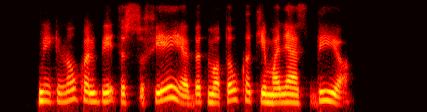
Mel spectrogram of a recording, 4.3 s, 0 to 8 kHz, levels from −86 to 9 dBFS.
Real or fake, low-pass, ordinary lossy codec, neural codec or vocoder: fake; 7.2 kHz; Opus, 16 kbps; codec, 16 kHz, 1 kbps, FunCodec, trained on LibriTTS, 50 frames a second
